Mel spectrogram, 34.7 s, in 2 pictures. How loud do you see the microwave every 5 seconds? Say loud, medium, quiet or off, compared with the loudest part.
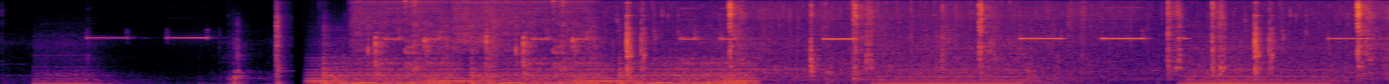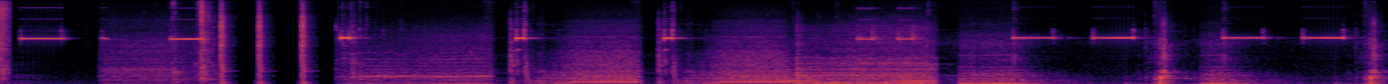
medium, loud, loud, medium, medium, medium, medium.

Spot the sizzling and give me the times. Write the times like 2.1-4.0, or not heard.
4.3-17.4.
